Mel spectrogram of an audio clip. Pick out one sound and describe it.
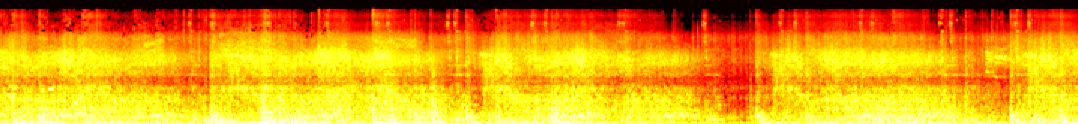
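Explosions boom and rumble in a game battle.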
